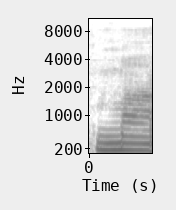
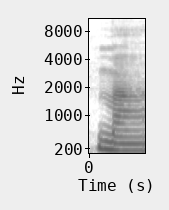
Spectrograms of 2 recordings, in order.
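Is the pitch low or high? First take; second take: low; low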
